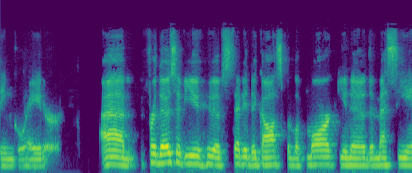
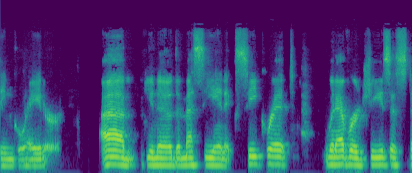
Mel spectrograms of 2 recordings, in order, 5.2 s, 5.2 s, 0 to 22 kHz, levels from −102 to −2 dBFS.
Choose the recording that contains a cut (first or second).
second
